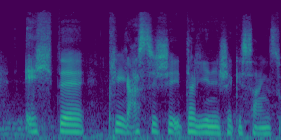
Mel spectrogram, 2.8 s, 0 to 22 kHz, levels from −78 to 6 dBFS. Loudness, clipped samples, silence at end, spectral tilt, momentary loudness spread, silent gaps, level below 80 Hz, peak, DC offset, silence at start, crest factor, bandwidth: -28 LUFS; under 0.1%; 0 s; -3.5 dB/octave; 4 LU; none; -50 dBFS; -12 dBFS; under 0.1%; 0 s; 18 dB; 17 kHz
